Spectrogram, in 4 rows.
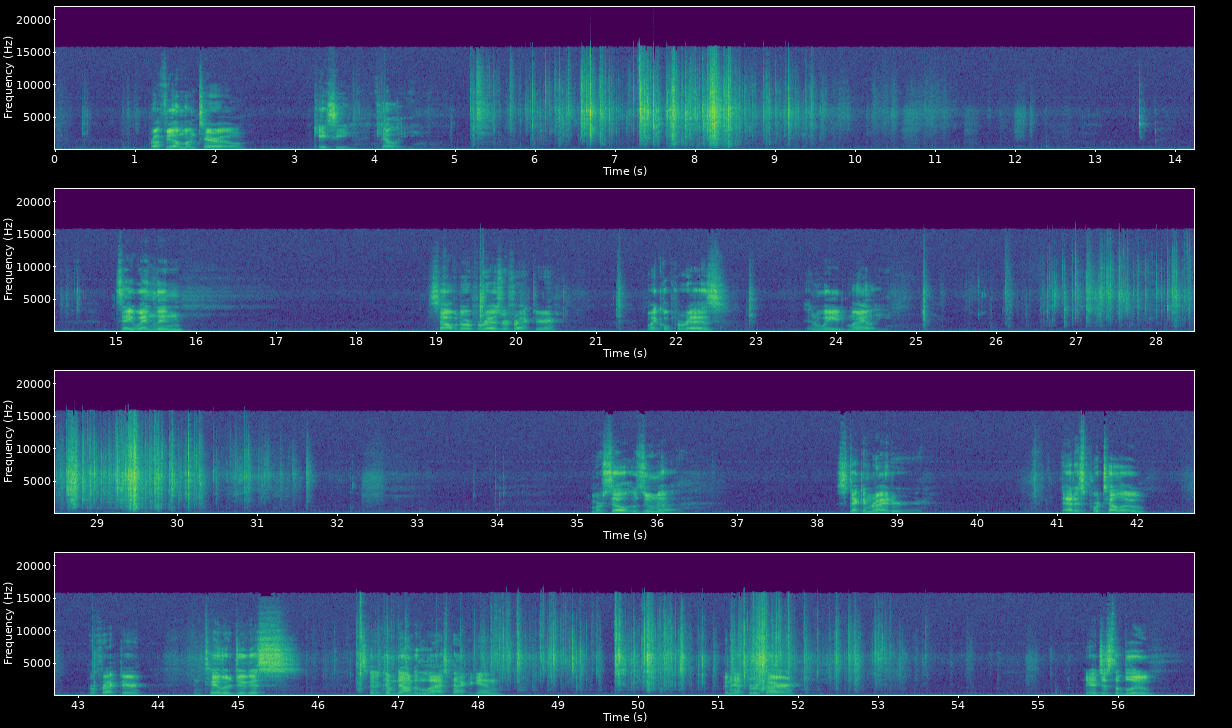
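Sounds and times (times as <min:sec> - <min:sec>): wrapper crinkling and tearing: 0:05.2 - 0:09.9, 0:25.8 - 0:31.7, 0:46.2 - 0:53.7.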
